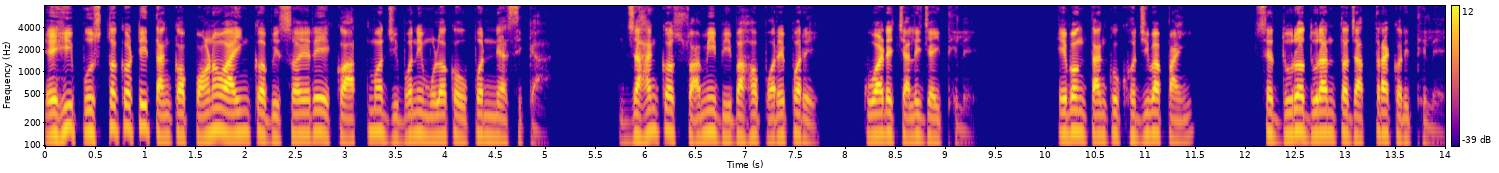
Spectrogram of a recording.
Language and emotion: Odia, neutral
